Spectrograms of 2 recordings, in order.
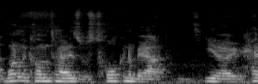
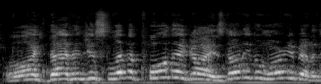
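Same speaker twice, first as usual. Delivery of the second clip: higher pitched, loud hammed-up Irish lad accent; 7 semitones higher, 3 dB louder than usual. Beer show host greets punters, hammed-up Irish accent. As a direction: put on a cheeky Irish brogue. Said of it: "I don't know how long I can keep this accent up for".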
